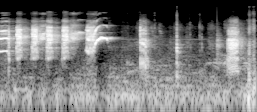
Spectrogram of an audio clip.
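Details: Lure calls of a starling, used to set other starlings calling: nasal harmonic notes repeated about five per second, a rising drawn-out whistle, then two isolated harsh bursts among quiet gaps.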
